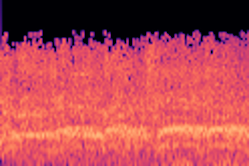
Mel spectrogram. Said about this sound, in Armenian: Գևորգ Սաֆարյանին աջակիցները ծափահարություններով ու վանկարկումներով դիմավորեցին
